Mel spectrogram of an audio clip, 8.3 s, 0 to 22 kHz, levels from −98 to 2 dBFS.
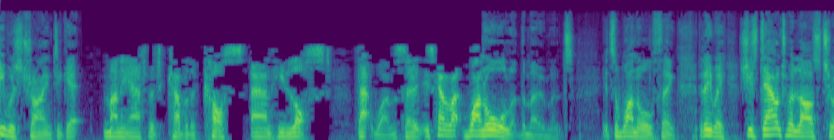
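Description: A speech clip that drops to an adaptive stream at a lower bitrate for about four seconds, from 0.82 s right after "was trying to" until 4.82 s, just before "all at the moment". The quality falls suddenly with no gap: nothing survives above 5.6 kHz, and the codec smearing thickens, which points to a very low-bitrate MP3 rendition, around 16 kbit/s. The player probably switched down when the connection slowed, then jumped back up.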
